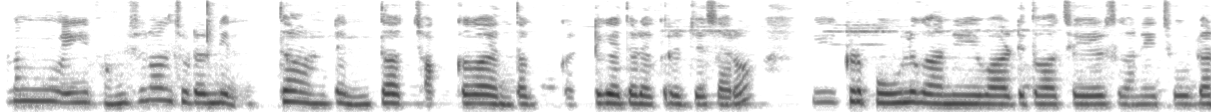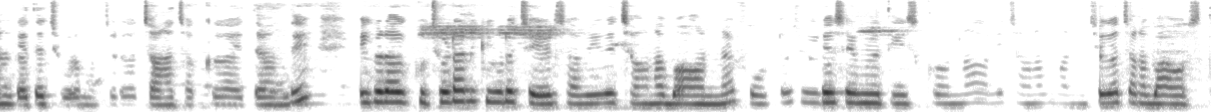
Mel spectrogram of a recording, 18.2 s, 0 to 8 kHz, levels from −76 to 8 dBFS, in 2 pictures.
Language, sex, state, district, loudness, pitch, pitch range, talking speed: Telugu, female, Telangana, Nalgonda, -23 LUFS, 235 Hz, 225-260 Hz, 150 wpm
